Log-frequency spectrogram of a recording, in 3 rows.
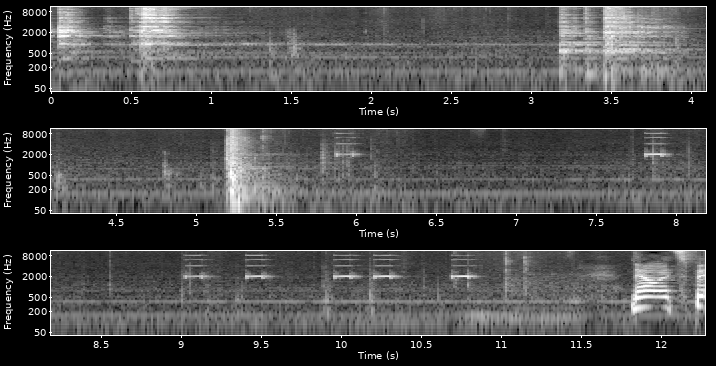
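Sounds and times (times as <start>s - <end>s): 
low convection microwave oven hum: 0.0s - 12.2s
baking pan clanking onto low metal rack of convection microwave oven: 3.2s - 4.1s
speech: 11.8s - 12.2s.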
